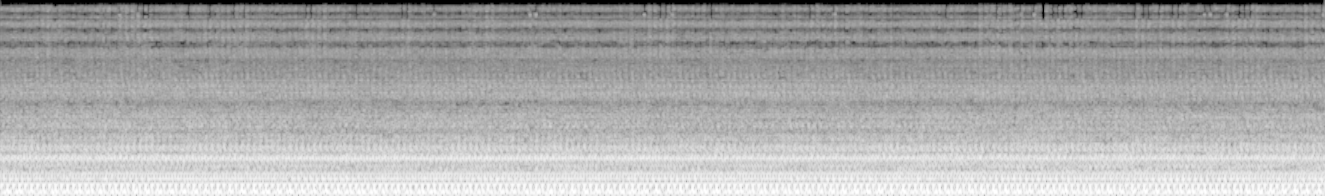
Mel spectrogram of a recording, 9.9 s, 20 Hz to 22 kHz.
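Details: Indesit WIL143 washing machine on final spin at 1400 rpm: loud steady drone with a throbbing pulse about four times a second; strange abnormal noise, cause unclear.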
